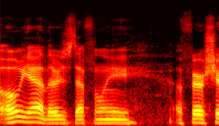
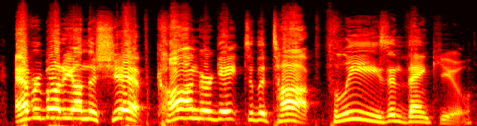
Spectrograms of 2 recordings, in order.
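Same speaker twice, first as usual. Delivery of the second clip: amplified booming shout, very loud and very high; 11 semitones higher, 9 dB louder than usual. Player's character magically amplifies the voice to call everyone on the ship; booming as loud as possible. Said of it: "thaumaturgy my voice to boom as loud as possible".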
